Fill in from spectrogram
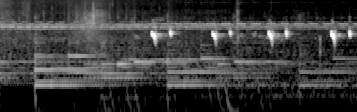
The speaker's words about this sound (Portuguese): começou a tocar o canto do bicudinho numa caixa de som. Aí a gente ficou bem quieta, esperando ele vir.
